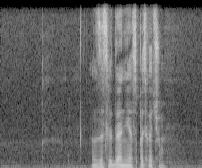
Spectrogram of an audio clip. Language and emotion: Russian, neutral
